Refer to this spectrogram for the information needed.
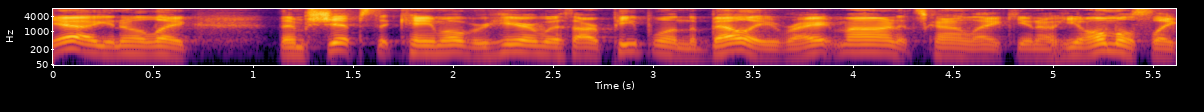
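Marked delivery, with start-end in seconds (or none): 0.0-4.2 chummy, jokey ribbing in a high jocular tone. Retelling what a man said to Ma while elbowing her: imitating a jocular tone. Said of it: "like this jocular tone".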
